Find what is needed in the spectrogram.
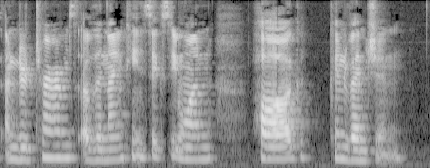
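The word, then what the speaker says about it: Hague: in in parentheses under terms of the 1961 hog convention h a g u e I swear that's how you pronounce it Archbishop in the Roman Catholic faith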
